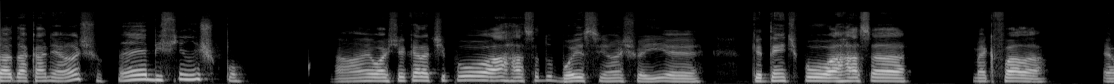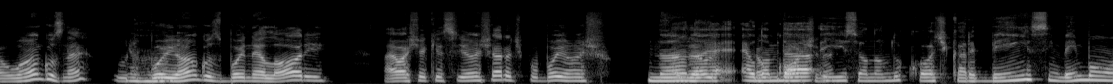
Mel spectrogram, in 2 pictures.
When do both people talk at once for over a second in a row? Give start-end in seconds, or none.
17.8-19.5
